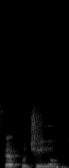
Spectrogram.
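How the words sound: It is said with an English-style pronunciation. The speaker calls it wrong. "English people or we also uh, happen to use as cappuccino, pronounce it as cappuccino"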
